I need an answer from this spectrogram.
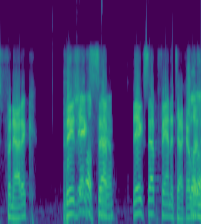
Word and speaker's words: Fanatec: They understand that most Americans call it Fanatec, and they've accepted that that is a pronunciation that is used. But I think the original intention, he said, was fanatic, like a fanatic, you know. But Fanatec works too.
